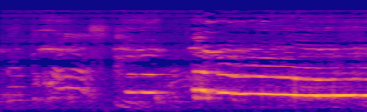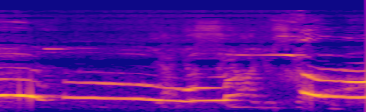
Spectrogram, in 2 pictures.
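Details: Weimaraner crossed with German Pointer making its everyday 'talking' monologue: several drawn-out tonal howls, slowly sliding downward in pitch, the last one starting high and falling, with brief owner comments.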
